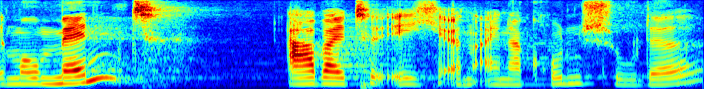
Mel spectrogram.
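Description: At a fairly slow pace, a woman talks in an ordinary speaking voice with a medium pitch. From northern Germany, rural area near Hanover. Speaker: social education worker. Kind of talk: church testimony interview.

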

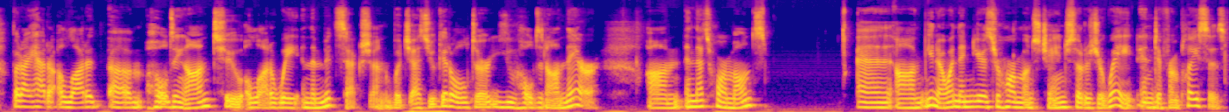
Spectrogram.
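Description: A woman with a New Jersey accent speaks at a fairly quick pace in a fairly low pitch, with vocal fry, ordinary pitch variation and very even loudness. The recording is very clean with a silent background. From New Jersey, Essex County. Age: 50s. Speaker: wellness clinic owner. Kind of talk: casual interview.

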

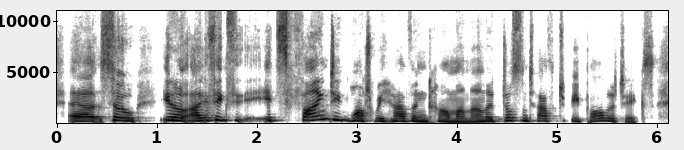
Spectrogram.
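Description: Speaking with an Irish accent, a high-pitched woman keeps a moderate pace with hardly any pauses and lively intonation, over a quiet background. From Ireland, border counties. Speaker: audience member, former city councillor. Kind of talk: audience question. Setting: event hall with audience.

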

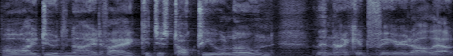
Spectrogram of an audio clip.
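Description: Putting on a character voice, a man speaks very deep and low at a fairly quick pace, with fairly even intonation, very even loudness and clear background noise. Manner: pleading.

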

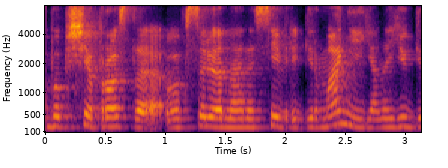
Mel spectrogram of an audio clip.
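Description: A woman speaks in an unremarkable speaking voice at medium pitch. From southern Russia. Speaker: scholarship student. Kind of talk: interview.

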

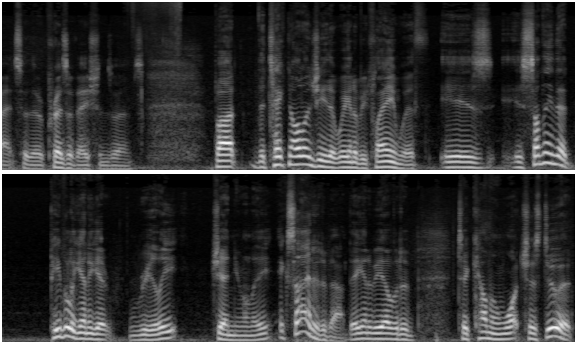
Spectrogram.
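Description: A man talks at a very fast pace with an Australian accent. His medium-pitched voice has a dark, mellow tone and very wide pitch swings. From Australia (rural Queensland). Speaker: company CEO and entrepreneur. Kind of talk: interview. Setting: studio.

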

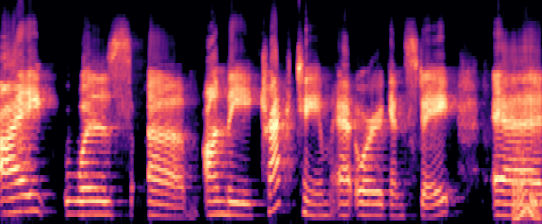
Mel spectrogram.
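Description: The speaker has an American accent and talks at a very slow pace with fairly even intonation. Loudness stays very even throughout. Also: woman, medium pitch for a woman. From upstate New York. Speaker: nonprofit fundraising director. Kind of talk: interview conversation.

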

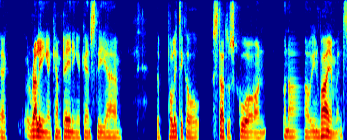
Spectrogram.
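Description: Speaking in a Finnish accent, a man with a medium pitch talks at a moderate pace with long, frequent pauses and monotone, flat intonation. His tone is bright and sharp, and the sound is dry and close with no echo. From Finland. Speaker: education professor. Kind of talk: interview. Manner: halting, repeats words.

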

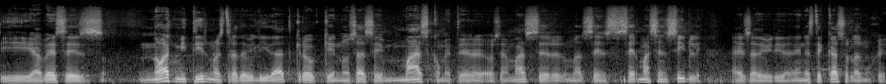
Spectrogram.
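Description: Against noticeable background noise, a man talks in a very deep, low pitch with ordinary pitch variation. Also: moderate pace. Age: 20s. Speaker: graphic designer. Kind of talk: casual chat.

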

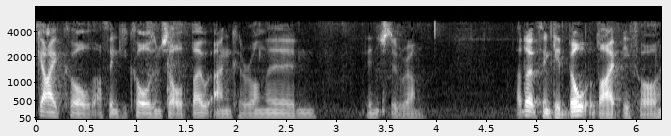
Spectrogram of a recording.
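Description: With a Lincolnshire accent, a man with a very deep, low pitch talks at a fairly quick pace. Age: 50s. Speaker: custom motorcycle builder. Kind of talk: interview. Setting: workshop.

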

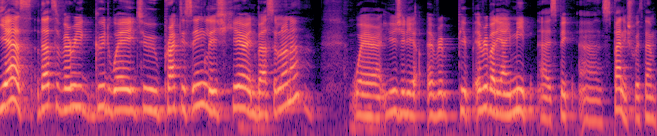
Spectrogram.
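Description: A woman's medium-pitched voice in a French accent, at a moderate pace with ordinary pitch variation. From France. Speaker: interviewee. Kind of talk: interview.

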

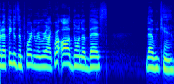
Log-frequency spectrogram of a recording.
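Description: A woman talks at a very fast pace in an animated tone. Her pitch is medium, with ordinary pitch variation. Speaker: podcast co-host. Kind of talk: casual chat.

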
